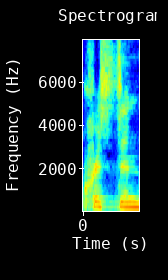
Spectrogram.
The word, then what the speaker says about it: Christin: a website my social handle my first name is spelled Kristen c-h-r-i-s-t-i-n Kristen is that's all the handles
